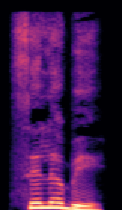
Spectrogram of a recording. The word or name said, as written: ಶಲಭ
